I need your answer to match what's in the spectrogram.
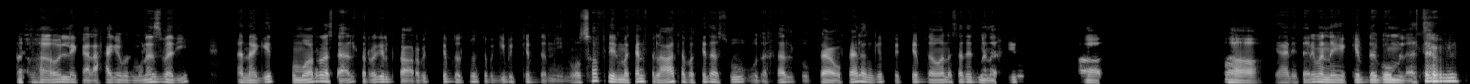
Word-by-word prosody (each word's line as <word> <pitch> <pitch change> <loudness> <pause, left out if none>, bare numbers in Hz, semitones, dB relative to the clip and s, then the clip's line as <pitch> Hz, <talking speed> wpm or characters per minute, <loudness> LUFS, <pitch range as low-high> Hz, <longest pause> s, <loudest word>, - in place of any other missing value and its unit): طَب 115 - -1
هاقول 110 +1 +2
لِك 110 -2 -1
على 100 - +1
حاجة 105 0 0
بالمناسبة 110 +5 0
دي، 100 +7 -4 0.5
أنا 100 -2 +2
جيت 120 +8 -1
في 105 - -1
مرّة 115 +8 +4
سألت 120 +1 -1
الراجل 110 +3 0
بتاع 115 - -2
عربية 105 +6 -5
الكبدة 115 -1 -5
قُلت 105 - -23
له - - -1
"أنت 120 -4 -8
بتجيب 100 +3 -9
الكبدة 110 -4 -8
منين؟" 80 -2 -15
وَصف 105 - 0
لي 130 - +7
المكان 110 +3 +3
في 130 - -8
العَتَبة 110 +1 0
كده 120 -2 +1
سوق 115 +2 -5
ودخلت 105 +3 -5
وبتاع - - +1
وفعلًا 115 +9 +2
جبت 115 +2 -4
الكبدة 110 -2 -3
وأنا 105 +1 0
سادد 110 0 -3
مناخيري، 110 +7 -4 0.6
آه. 95 -2 +3 1.2
آه، 95 -5 +3
يعني 95 0 -5
تقريبًا 110 +3 +2
هي 105 -2 +2
كدة 110 +1 0
جملة 105 -4 +4
تر 155 +1 +7
110 Hz, 185 wpm, -25 LUFS, 100-115 Hz, 1.2 s, لي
